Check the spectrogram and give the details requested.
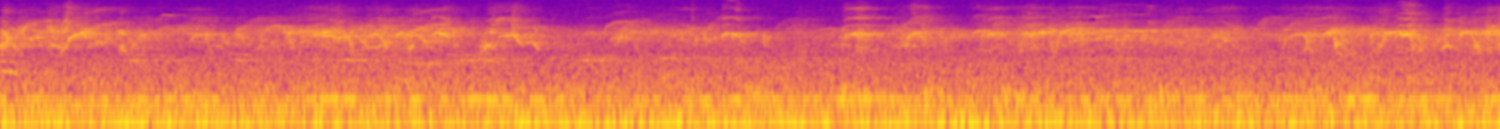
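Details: Afternoon flock of Brown-eared bulbuls in Tamagawadai Park, December: clustered sharp, high squeaky notes and arched chirps from many birds overlapping, with a low steady hum beneath.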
